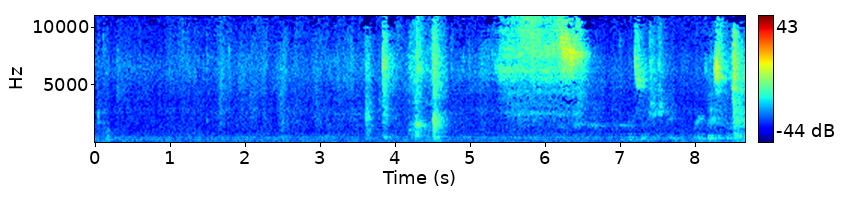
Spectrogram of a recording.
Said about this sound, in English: I'm going to close that door.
